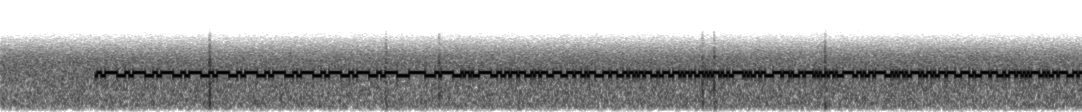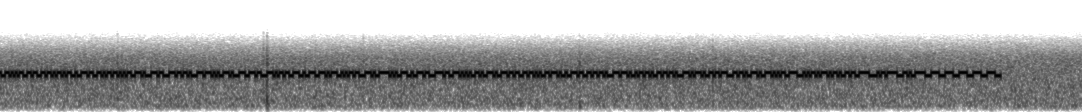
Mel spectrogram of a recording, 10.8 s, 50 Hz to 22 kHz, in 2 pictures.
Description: NAVTEX (SITOR-B), 100 baud, 170 Hz shift, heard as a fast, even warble, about 1500 Hz centre, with static crashes. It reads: ZCZC EB16 NAV WARNING 199. BUOY IN PSN 01-18S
